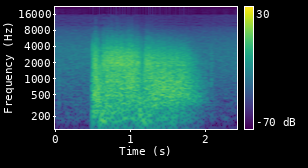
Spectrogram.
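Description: A single heavy howitzer round is fired, a sudden loud blast followed by a long rolling boom that slowly fades, alone with no voices.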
